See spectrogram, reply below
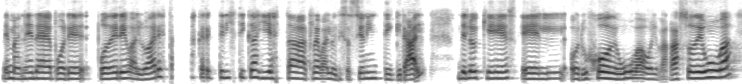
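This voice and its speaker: A woman researcher gives an online conference talk, explaining steadily and pausing often on "eh". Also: mid-range voice, creaky, lo-fi sound. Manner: steady explanatory, frequent "eh" fillers. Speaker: researcher presenting.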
